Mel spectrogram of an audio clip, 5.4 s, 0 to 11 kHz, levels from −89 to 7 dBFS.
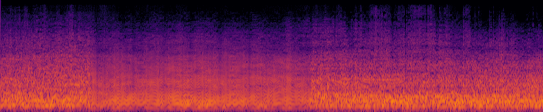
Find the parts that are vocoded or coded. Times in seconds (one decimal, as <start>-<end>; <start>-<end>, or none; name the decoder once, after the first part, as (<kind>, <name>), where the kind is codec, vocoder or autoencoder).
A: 0.9-3.1 (vocoder, Vocos)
